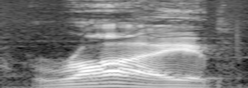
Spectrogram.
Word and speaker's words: Rai: over my first impressions rye actually stands for heaven in Romanian and it's spelled RA I I called something else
